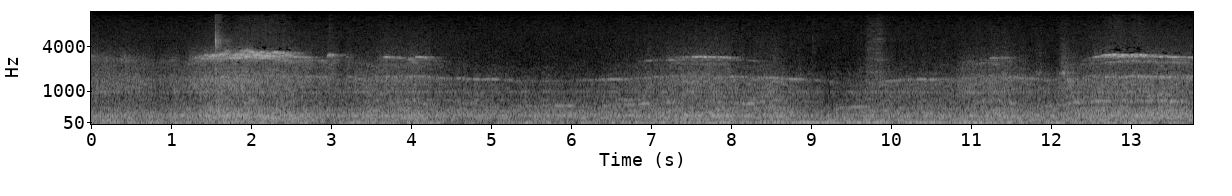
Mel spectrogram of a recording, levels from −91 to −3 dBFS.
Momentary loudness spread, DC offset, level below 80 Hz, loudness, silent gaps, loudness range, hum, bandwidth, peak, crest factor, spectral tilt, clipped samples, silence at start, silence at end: 12 LU; under 0.1%; -48 dBFS; -38 LUFS; none; 8 LU; none; 11.5 kHz; -20 dBFS; 20 dB; -4.5 dB/octave; under 0.1%; 0 s; 0 s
